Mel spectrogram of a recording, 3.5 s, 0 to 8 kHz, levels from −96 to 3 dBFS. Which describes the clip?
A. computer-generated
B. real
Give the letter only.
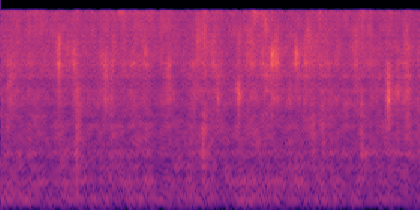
A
